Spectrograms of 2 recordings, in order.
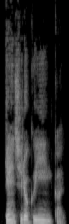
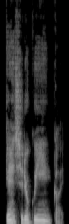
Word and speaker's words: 原子力委員会: This word is made up of 原子力 and 委員会, and it is pronounced 原子力委員会 because the first part becomes unaccented and the following part keeps its original pattern. 原子力委員会.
